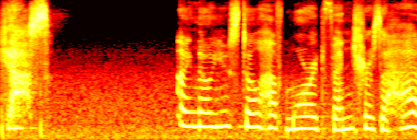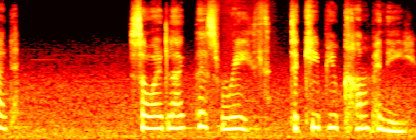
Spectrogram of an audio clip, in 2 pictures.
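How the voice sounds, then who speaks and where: Game role: tender young girl. Very high, unhurried, hesitant, heartfelt, faint noise behind. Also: fairly even intonation, poor audio. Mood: tender, grateful. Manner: soft, hesitant, heartfelt delivery. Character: tender, wistful young girl, shy and sincere. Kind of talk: video game voice acting.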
